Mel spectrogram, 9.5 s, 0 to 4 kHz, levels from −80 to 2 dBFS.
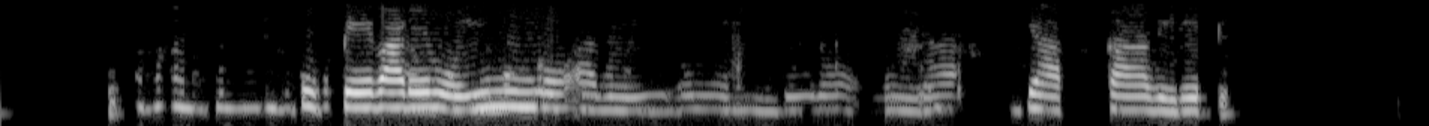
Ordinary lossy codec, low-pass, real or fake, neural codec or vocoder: Opus, 24 kbps; 3.6 kHz; real; none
